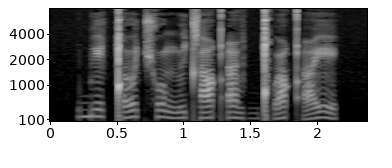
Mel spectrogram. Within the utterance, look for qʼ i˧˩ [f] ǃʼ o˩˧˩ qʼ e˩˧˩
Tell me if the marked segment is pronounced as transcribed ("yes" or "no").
no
